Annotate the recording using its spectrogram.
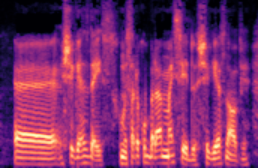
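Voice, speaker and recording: A man talks against noticeable background noise. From São Paulo, Brazil, Northeastern parents. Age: 20s. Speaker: software developer. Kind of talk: casual chat.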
